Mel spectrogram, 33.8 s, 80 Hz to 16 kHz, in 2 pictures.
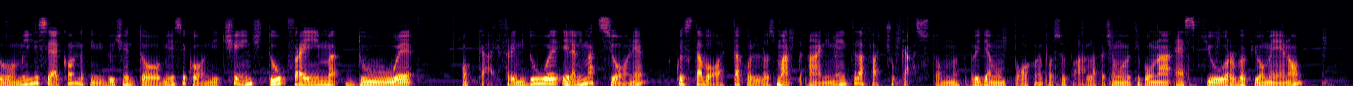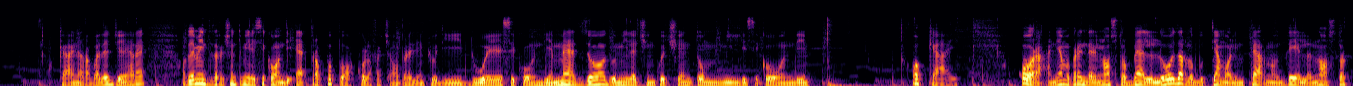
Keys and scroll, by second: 0.0 0, 24.1-25.3 typing, 27.3 Return.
